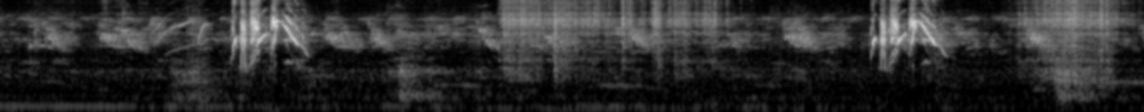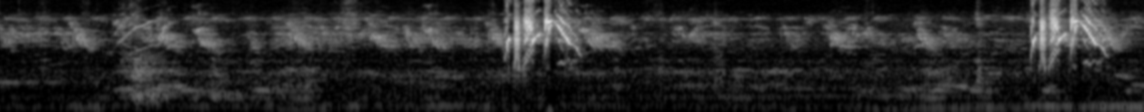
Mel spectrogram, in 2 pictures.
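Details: Wild European goldfinch giving short loud bursts of sharp twittering notes about every four seconds, with faint thin chirps and twitters between them.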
